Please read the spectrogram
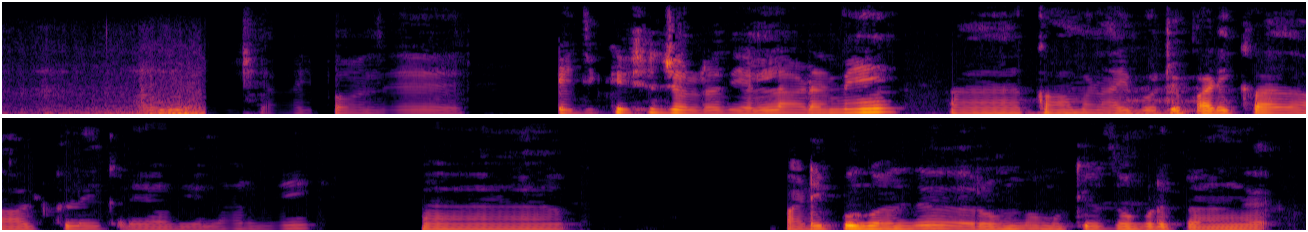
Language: Tamil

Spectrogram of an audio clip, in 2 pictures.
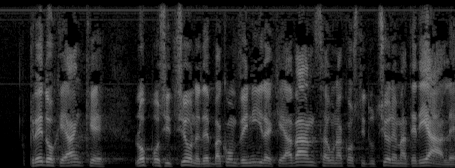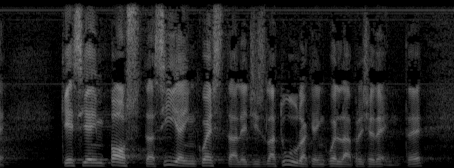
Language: Italian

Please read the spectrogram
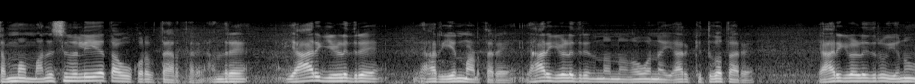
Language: Kannada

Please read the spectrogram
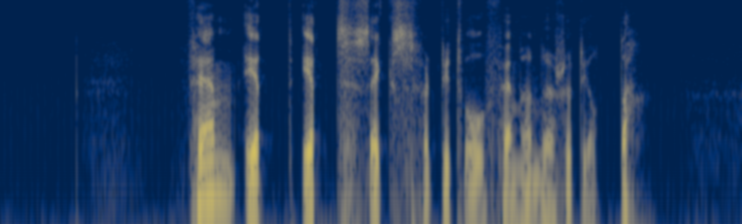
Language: Swedish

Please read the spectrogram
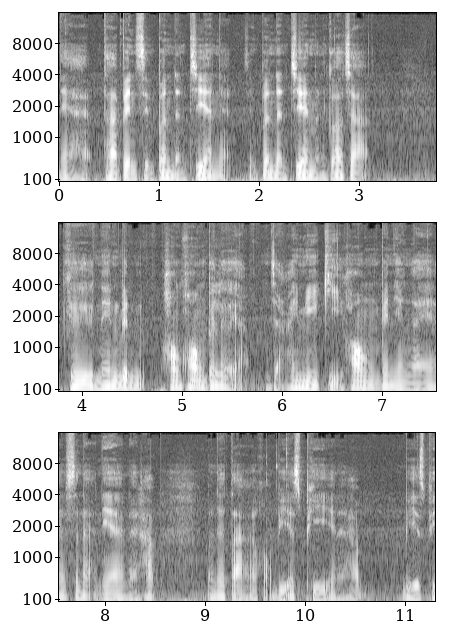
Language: Thai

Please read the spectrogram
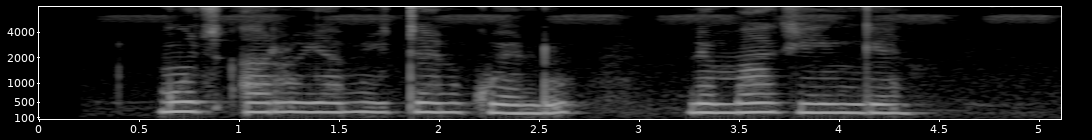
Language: Kalenjin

